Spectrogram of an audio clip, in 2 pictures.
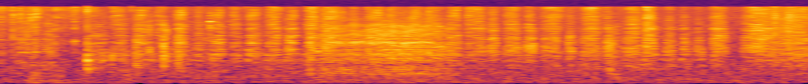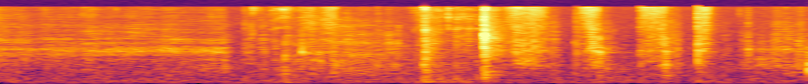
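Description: Faint rubbing of a pencil eraser on the primed plastic wing of a scale model aircraft, erasing a pencil guide line. In the last couple of seconds there are a few light clicks and knocks from the model being handled.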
